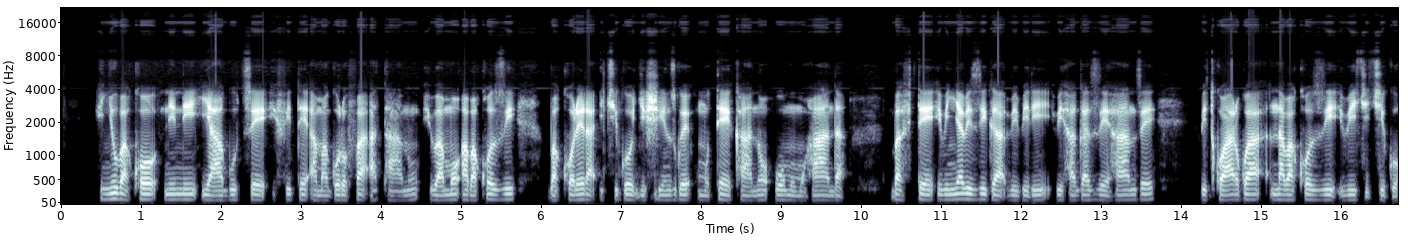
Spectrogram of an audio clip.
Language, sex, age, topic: Kinyarwanda, male, 18-24, government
